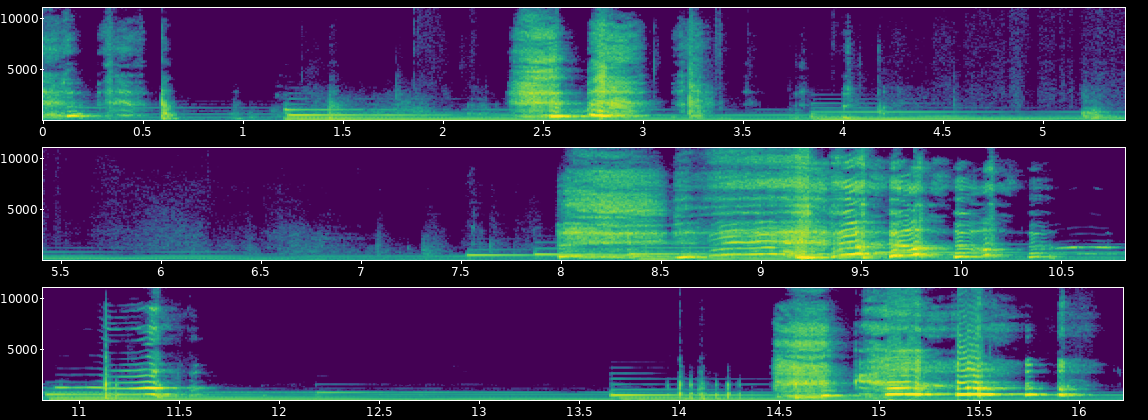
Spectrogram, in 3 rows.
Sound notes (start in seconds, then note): 7.8 crying; 14.5 crying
